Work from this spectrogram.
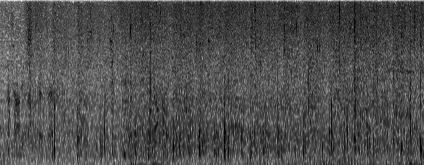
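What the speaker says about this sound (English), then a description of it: "What's all the thunder about?" Thunder rumbles low and steady under falling rain in a stormy scene from the video game Assassin's Creed Valhalla, with scattered sharper crackles and drops throughout and a voice occasionally murmuring in the mix.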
